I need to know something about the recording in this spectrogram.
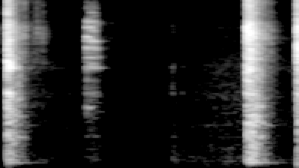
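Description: Metal is struck with a hammer in sharp, ringing blows.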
